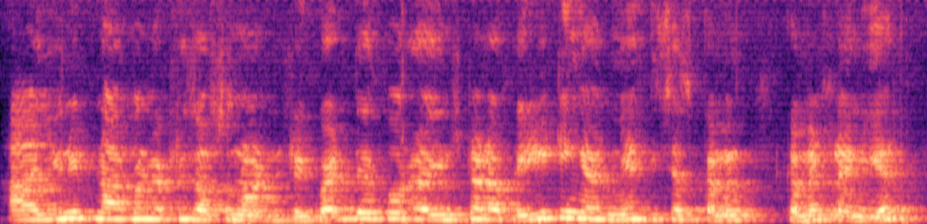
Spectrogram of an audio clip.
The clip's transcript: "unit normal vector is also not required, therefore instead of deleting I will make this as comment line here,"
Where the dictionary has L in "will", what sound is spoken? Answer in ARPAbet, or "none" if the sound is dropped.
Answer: N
